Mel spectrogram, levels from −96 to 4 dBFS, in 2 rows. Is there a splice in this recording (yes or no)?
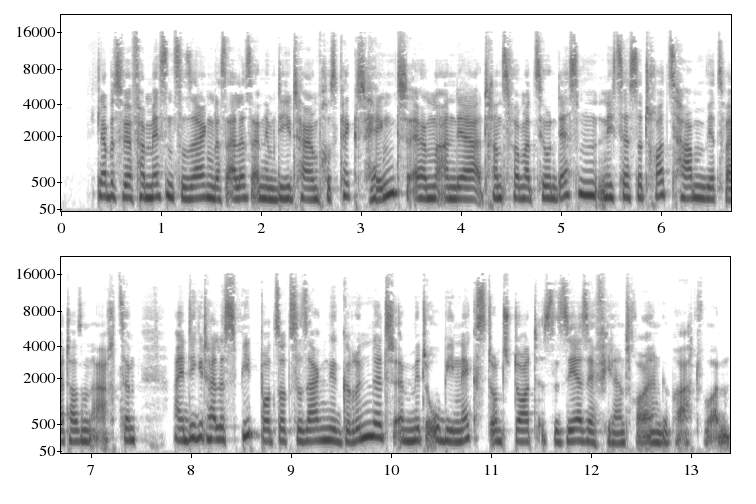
no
